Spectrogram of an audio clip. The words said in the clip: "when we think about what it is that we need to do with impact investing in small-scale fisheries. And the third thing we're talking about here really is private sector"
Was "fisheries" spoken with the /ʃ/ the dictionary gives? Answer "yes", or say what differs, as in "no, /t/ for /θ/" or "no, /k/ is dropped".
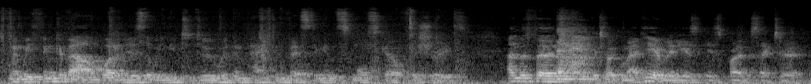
yes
